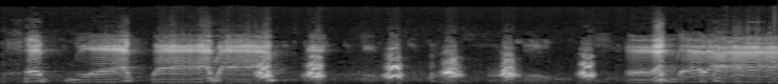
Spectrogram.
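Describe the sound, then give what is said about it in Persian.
Barking from a voice imitating a dog: many loud, rough bursts, a few long drawn-out yelping cries early on, then a run of short, sharp barks. “چطوری منم پارس کنم؟ تو بیا اینجا اینو نگرش دار، من بهش پارس میکنم.”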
